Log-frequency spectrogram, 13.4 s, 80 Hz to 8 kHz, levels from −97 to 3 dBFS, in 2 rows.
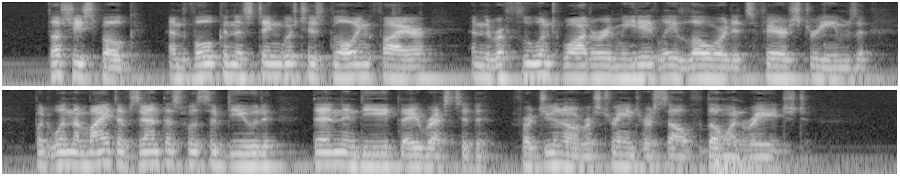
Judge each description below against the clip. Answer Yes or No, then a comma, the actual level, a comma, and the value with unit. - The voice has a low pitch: Yes, low, 120 Hz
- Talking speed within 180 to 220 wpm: No, average, 160 wpm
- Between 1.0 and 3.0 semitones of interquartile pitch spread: Yes, narrow, 2.4 semitones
